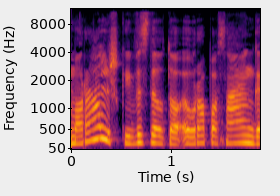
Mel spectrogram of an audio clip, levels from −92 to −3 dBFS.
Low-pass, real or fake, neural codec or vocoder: 10.8 kHz; real; none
